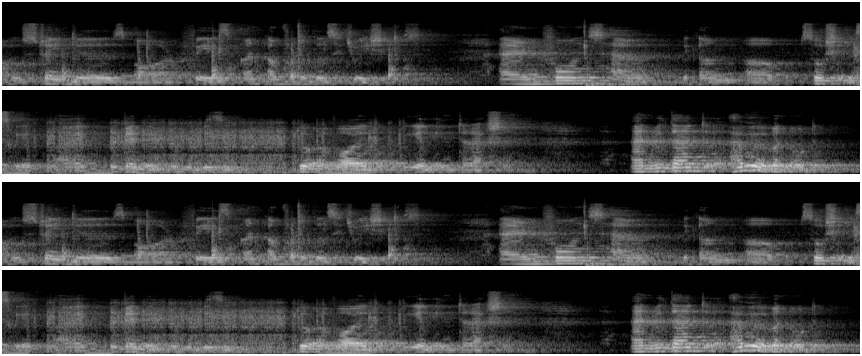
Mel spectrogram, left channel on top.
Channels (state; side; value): identical; both; correlation 1.00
